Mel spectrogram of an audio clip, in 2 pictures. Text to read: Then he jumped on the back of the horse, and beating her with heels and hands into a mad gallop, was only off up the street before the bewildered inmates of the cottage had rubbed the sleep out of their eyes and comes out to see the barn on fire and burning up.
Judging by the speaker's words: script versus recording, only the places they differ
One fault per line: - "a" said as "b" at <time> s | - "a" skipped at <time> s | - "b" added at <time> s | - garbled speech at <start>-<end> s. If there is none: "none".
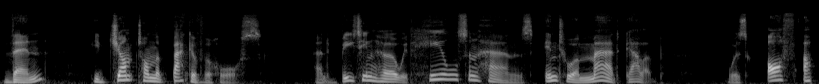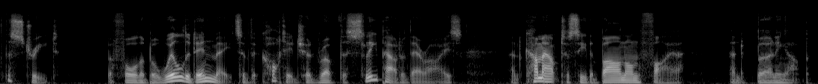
- "only" skipped at 7.5 s
- "comes" said as "come" at 13.4 s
